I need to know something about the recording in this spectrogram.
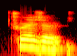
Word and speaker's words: treasure: اه يبقى ما ينفعش اقول تريجر زي ما كنت بقول هنا، لا هنا اقول تريجر treasure treasure اللي هو الكنز measure measure measure يعني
